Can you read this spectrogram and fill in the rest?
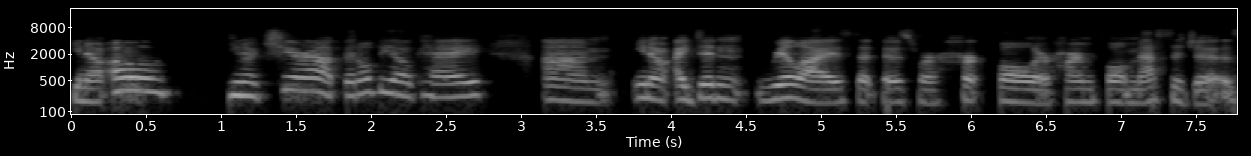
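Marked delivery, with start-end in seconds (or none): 0.3-2.8 high, upbeat, cheerful tone. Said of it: "it was helpful and upbeat to say".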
